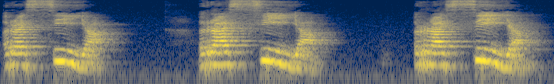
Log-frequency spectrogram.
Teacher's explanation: Then O, which goes after R, you want to pronounce like A.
